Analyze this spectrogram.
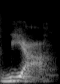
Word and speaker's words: via: Okay, that's why, and that's why the words like via that we say for road is actually pronounced via. Like the V's are pronounced like W's.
